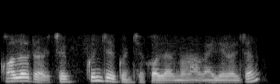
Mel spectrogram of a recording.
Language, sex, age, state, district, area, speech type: Nepali, male, 18-30, West Bengal, Darjeeling, rural, conversation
